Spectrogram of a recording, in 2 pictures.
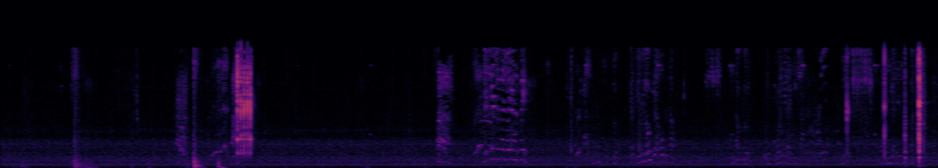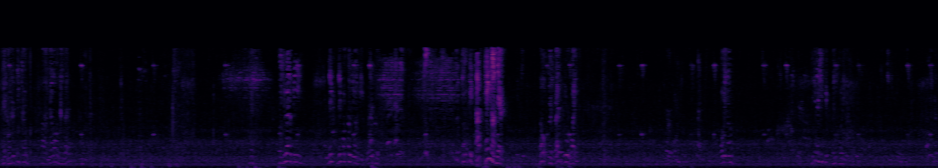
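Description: Scattered clicks, taps and soft rustles of makeup products and a brush being handled during contouring, with a few sharper clicks about two seconds in, over a faint steady hum.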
